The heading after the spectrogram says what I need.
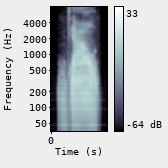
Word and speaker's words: doubt: let's move on to words with silent B comb crom doubt Dom Lim okay let's read it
